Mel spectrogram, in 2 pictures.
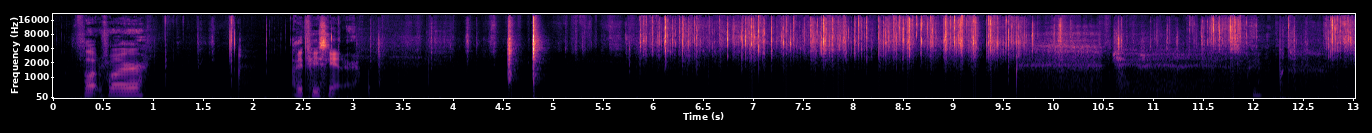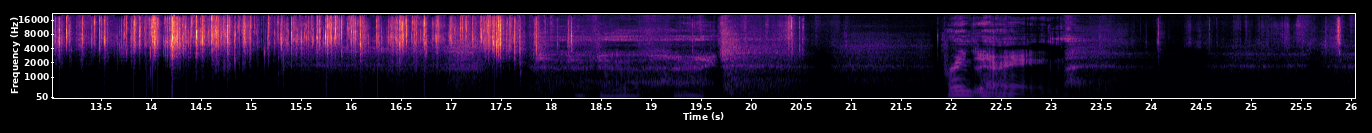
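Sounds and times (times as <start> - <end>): wrapper crinkling and tearing: 3.2 - 20.6.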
